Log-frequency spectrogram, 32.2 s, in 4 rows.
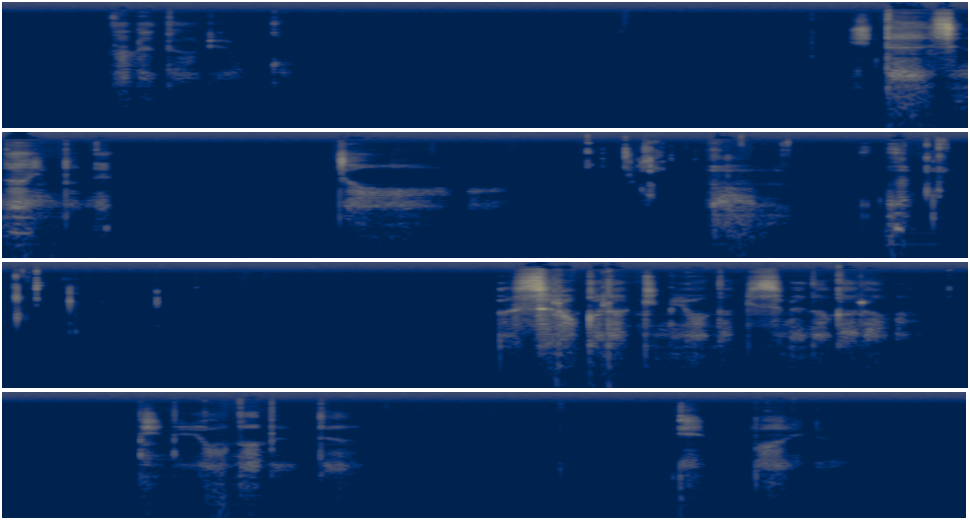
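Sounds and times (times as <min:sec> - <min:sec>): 
sweet ASMR whispering: 0:00.9 - 0:02.5, 0:07.1 - 0:09.0, 0:10.8 - 0:12.3, 0:13.9 - 0:14.6, 0:15.3 - 0:16.4, 0:20.2 - 0:23.8, 0:25.3 - 0:27.2, 0:29.8 - 0:31.3
ASMR ear licking sounds in the right ear: 0:13.0 - 0:13.7, 0:15.5 - 0:16.8.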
